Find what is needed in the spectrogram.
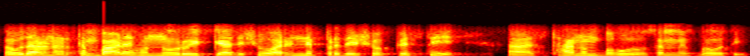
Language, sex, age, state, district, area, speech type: Sanskrit, male, 18-30, Karnataka, Uttara Kannada, rural, conversation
